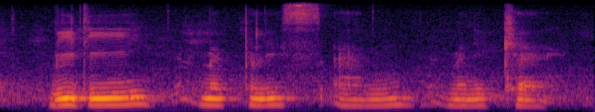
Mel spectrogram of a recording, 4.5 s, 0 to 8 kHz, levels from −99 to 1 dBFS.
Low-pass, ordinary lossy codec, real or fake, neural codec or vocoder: 7.2 kHz; none; real; none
